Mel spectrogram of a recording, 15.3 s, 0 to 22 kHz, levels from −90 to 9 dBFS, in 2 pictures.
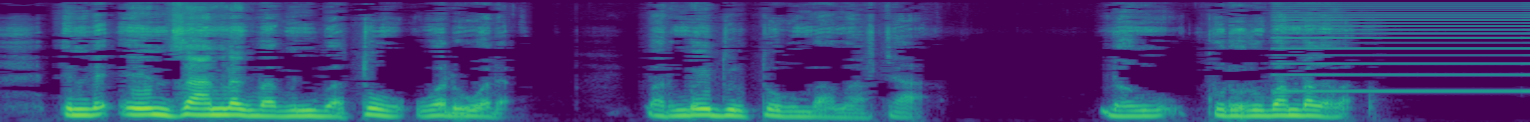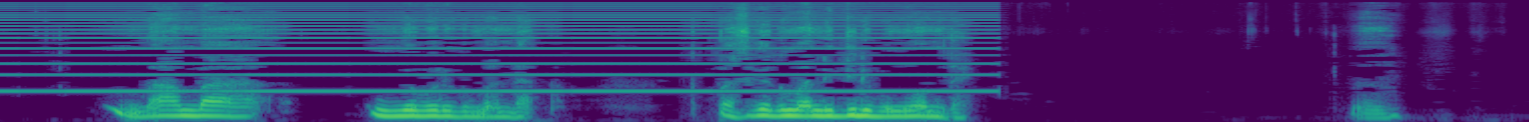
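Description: Speech recording with USB whine from 6.36 to 12.64 s: a steady 1 kHz tone, roughly 15 dB below the speech, as the bus's 1 ms frame current leaks in through power or ground. Unlike mains hum, it sits at 1 kHz, not 50 or 60 Hz.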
